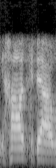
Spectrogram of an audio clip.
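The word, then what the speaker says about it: Hadeda: I think hardy-da was the correct pronunciation, and it's a very commonly seen bird around South Africa.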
